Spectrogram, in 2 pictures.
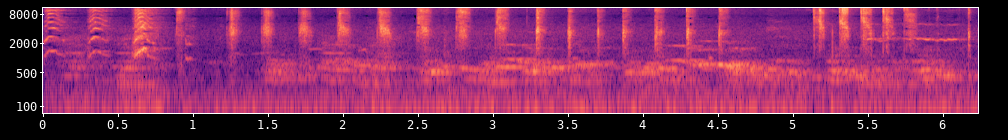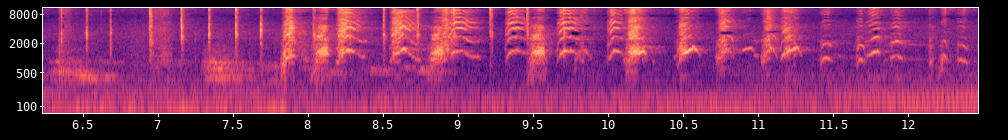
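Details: Bac Ha dogs, a Vietnamese native breed raised at a breeding kennel, yap in rapid, irregular bursts of short high barks; a stretch of lower voices and rustling sits in the middle before the yapping grows denser and louder.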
